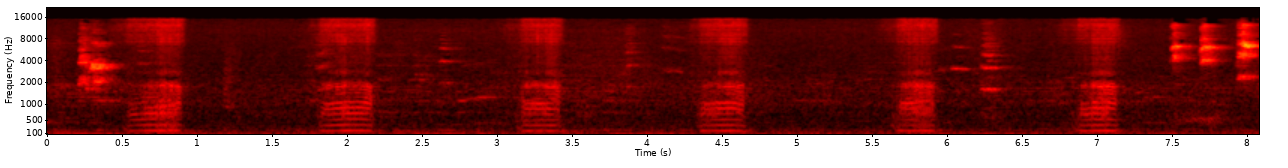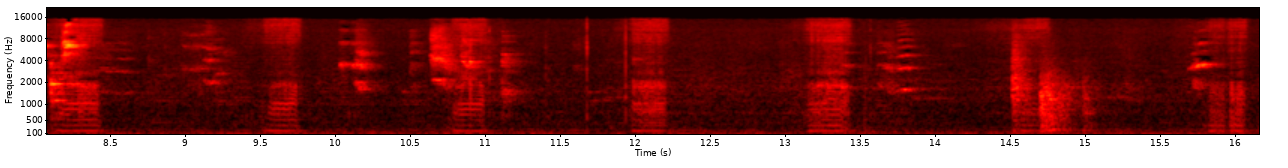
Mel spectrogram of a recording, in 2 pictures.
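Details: A five-year-old male French Lop rabbit snoring in his sleep, loud enough that he sometimes wakes himself; rhythmic snorting breaths recur roughly every second with some irregularity, plus a few faint high chirps in a quiet indoor setting.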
